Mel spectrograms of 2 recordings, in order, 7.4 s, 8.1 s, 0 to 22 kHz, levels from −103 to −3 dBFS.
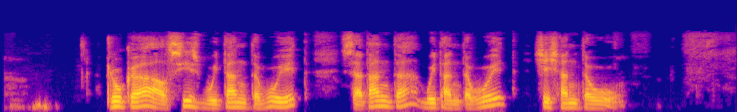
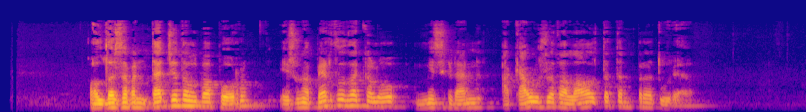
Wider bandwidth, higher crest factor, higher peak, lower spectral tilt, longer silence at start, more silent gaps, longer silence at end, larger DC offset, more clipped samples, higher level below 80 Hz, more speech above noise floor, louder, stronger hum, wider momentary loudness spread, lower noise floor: second, 8 kHz vs 11.5 kHz; about the same, 18 dB vs 20 dB; first, -2 dBFS vs -6 dBFS; about the same, -5.5 dB/octave vs -6 dB/octave; second, 0.3 s vs 0.9 s; neither; about the same, 1.15 s vs 1.15 s; neither; neither; first, -60 dBFS vs -72 dBFS; second, 44 dB vs 50 dB; first, -17 LUFS vs -26 LUFS; neither; first, 18 LU vs 14 LU; second, -61 dBFS vs -74 dBFS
